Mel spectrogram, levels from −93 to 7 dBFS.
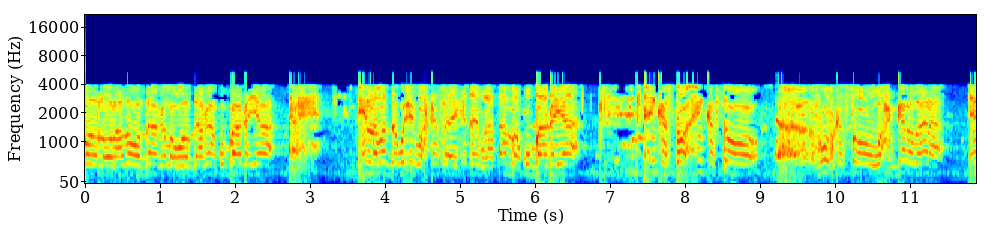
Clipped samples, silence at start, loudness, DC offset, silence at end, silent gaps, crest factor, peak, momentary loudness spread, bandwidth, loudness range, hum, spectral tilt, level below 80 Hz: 0.3%; 0 s; -11 LUFS; under 0.1%; 0 s; none; 12 dB; 0 dBFS; 7 LU; 5.4 kHz; 1 LU; none; -1.5 dB/octave; -54 dBFS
